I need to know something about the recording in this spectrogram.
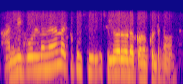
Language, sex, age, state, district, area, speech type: Telugu, male, 18-30, Telangana, Sangareddy, rural, conversation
